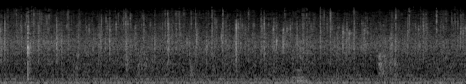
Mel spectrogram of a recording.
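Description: Garlic frying in a pan while cooking Mexican-style crispy fried shrimp, a steady close sizzle full of fine crackles and small pops, with no voices.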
